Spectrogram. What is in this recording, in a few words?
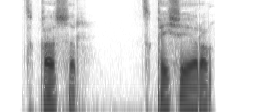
"chaussette", Darija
